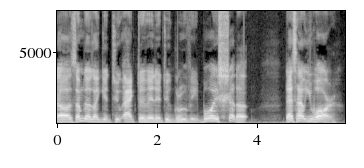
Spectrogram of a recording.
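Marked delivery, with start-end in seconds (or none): none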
